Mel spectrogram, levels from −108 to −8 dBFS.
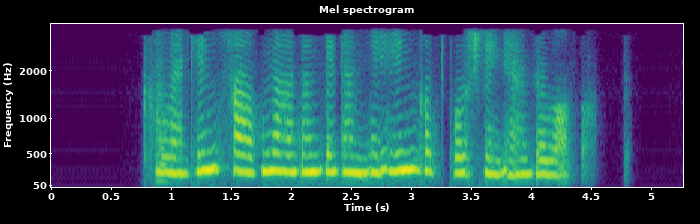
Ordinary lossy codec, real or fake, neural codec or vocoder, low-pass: MP3, 32 kbps; fake; codec, 16 kHz, 0.5 kbps, FreqCodec, smaller model; 3.6 kHz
